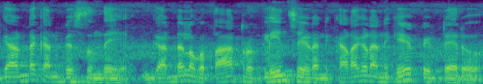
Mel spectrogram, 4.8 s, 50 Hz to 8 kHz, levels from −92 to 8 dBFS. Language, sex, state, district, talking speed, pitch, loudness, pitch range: Telugu, male, Andhra Pradesh, Manyam, 110 wpm, 105 Hz, -15 LUFS, 100-115 Hz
